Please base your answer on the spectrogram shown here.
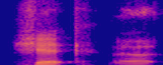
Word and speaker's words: Schick: Schick, yeah.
